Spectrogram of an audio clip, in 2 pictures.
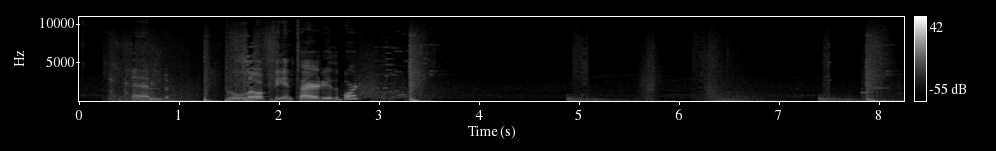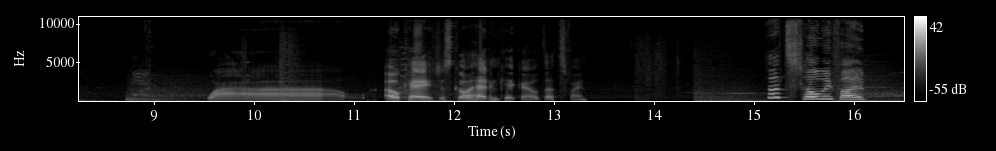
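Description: Video game sound effects chime as gems clear.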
